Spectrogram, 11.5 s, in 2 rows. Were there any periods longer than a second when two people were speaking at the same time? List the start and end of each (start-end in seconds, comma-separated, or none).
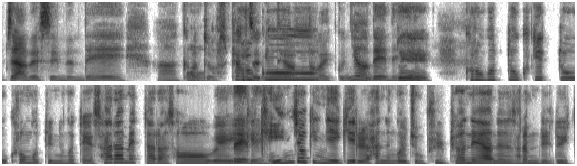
1.8-3.2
